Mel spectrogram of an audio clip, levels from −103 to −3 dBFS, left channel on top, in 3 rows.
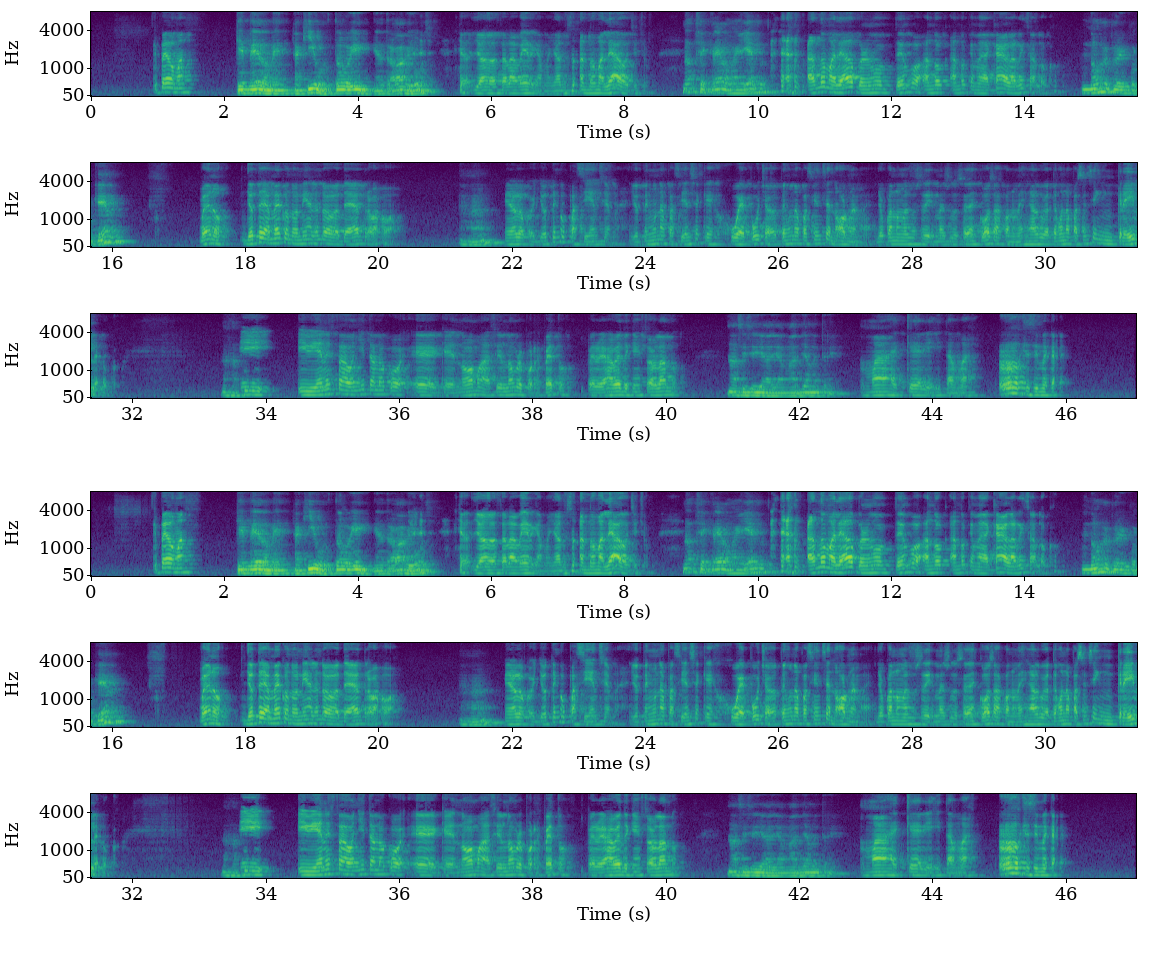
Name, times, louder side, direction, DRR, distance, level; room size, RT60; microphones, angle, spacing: voice 1, 0.9-1.5 4.9-5.0 5.5-8.2 10.3-14.3 17.3-17.7 17.9-20.3 21.9-31.6 33.6-34.0 34.5-38.5 38.8-40.2 42.9-44.6 45.0-45.8, right 3 dB, 55° right, 0 dB, 3.0 m, -31 dB
voice 2, 2.2-5.1 8.9-10.3 14.9-16.3 21.2-21.9 33.3-33.7 40.9-42.6, left 1 dB, 50° left, 3 dB, 2.6 m, -30 dB
24.0 x 10.5 x 4.6 m, 0.40 s
head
